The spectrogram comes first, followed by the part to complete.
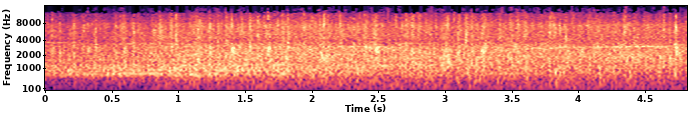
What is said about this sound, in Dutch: En dat doen we met een luid applaus. Maar het is vooral Jezus die jullie geroepen heeft. En laten we Jezus danken met nog een luid applaus.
